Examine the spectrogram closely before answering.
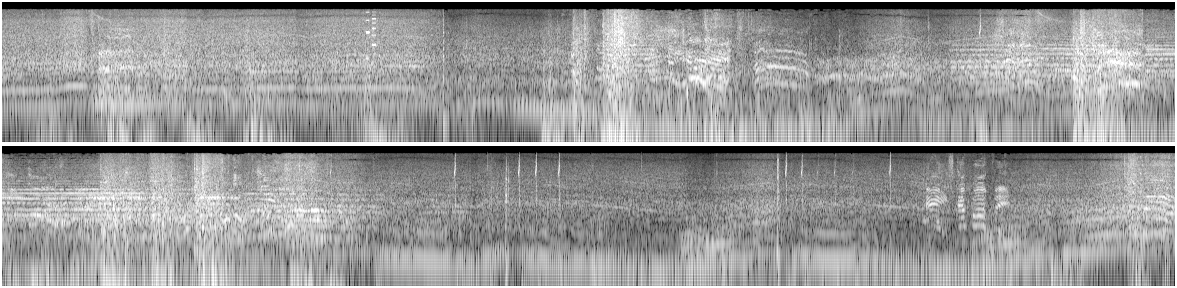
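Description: A sports car engine roars and revs up through the gears.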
